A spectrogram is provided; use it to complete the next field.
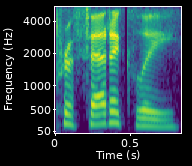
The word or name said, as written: prophetically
